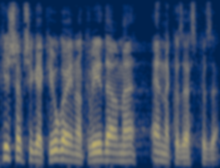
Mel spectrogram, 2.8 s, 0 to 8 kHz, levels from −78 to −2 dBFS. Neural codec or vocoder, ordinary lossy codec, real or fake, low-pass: none; none; real; none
